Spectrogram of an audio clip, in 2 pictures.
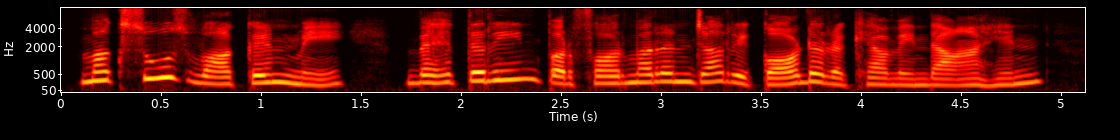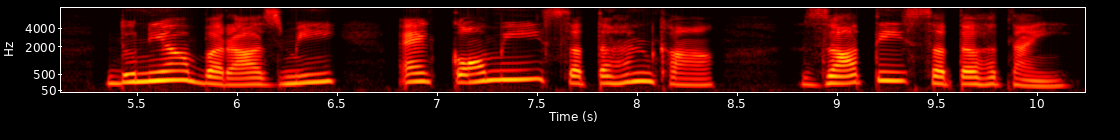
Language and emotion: Sindhi, neutral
